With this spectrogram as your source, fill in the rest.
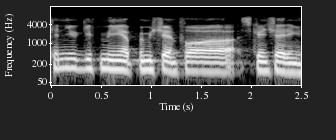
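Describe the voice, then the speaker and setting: A man with a Malaysian accent talks at a medium pitch with fairly even intonation. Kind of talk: presentation. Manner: halting.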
